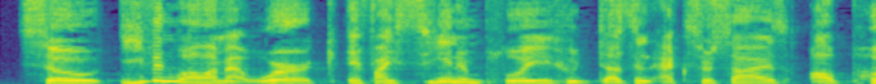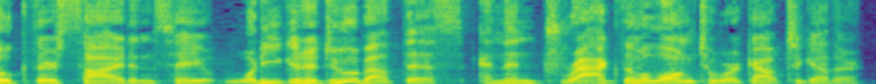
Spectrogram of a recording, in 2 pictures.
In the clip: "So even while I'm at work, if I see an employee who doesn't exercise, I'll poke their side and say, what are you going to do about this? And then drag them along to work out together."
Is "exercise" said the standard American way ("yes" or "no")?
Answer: yes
